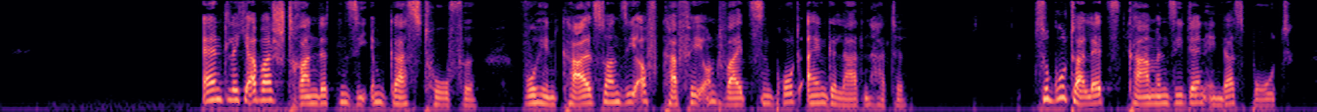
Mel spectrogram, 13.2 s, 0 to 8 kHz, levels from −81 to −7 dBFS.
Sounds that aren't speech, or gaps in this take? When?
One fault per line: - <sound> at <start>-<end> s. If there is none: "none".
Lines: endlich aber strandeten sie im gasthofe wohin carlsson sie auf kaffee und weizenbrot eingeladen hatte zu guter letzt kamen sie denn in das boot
none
